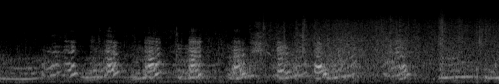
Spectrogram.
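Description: A sea lion gives hoarse, wavering barks in quick succession, rising and falling in pitch.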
